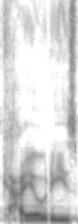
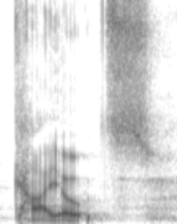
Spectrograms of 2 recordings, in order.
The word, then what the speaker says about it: coyotes: when he did this he pronounced coyotes pointedly with two syllables coyotes thank you we could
